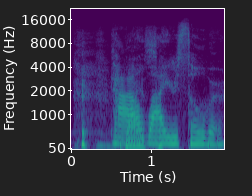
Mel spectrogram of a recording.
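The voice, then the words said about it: Put-on Southern accent. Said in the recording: “In the southern accent.”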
